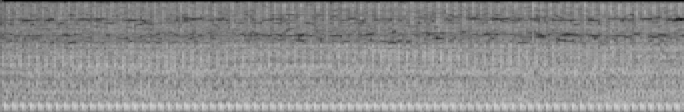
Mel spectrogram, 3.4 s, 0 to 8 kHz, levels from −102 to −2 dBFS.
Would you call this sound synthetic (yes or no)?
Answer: no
